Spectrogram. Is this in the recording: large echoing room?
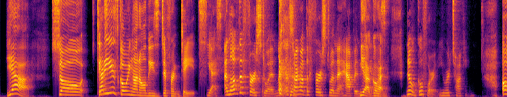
no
